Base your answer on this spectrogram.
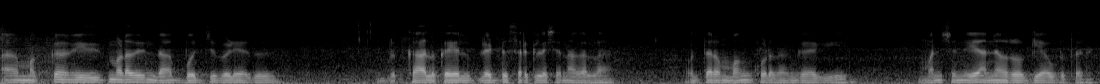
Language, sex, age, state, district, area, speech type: Kannada, male, 30-45, Karnataka, Chitradurga, rural, spontaneous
